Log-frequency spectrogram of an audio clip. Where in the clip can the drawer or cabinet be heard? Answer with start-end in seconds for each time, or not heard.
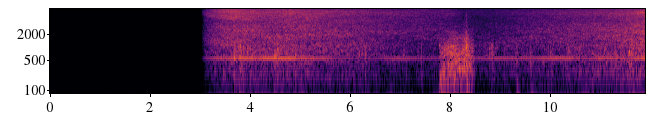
7.8-8.5.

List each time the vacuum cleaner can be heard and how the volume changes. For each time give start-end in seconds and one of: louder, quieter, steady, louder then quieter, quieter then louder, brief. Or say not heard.
3.0-11.8 quieter then louder.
